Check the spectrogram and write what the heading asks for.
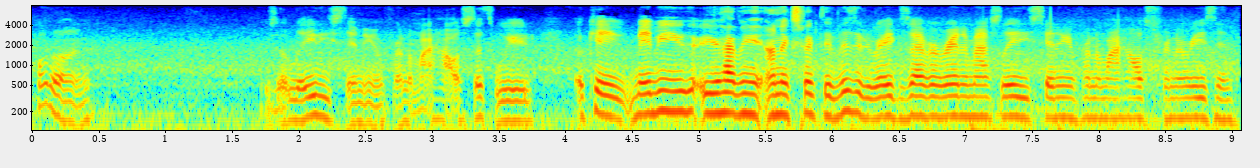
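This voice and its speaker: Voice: mid-range voice, fast talker, noisy background. A tarot reader with a congested, stuffy voice, giving a casual reading at home in blunt, profane everyday talk. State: congested from a sinus infection.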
